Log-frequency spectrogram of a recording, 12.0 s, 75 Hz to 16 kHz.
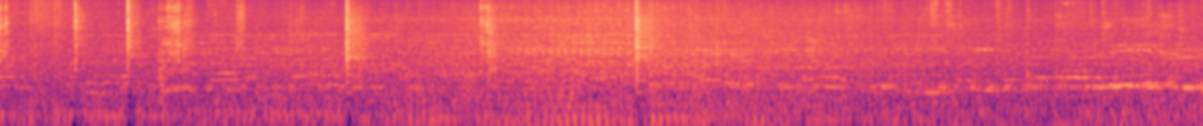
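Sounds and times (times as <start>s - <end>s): low engine-like rumble: 1.9s - 10.6s
spoon knocking metal pot: 3.4s - 3.8s, 6.3s - 6.7s.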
